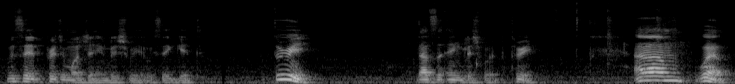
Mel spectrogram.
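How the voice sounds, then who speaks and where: Dominican man, low voice, relaxed and explanatory, faint room hiss. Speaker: co-host. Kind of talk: casual explaining to camera.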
